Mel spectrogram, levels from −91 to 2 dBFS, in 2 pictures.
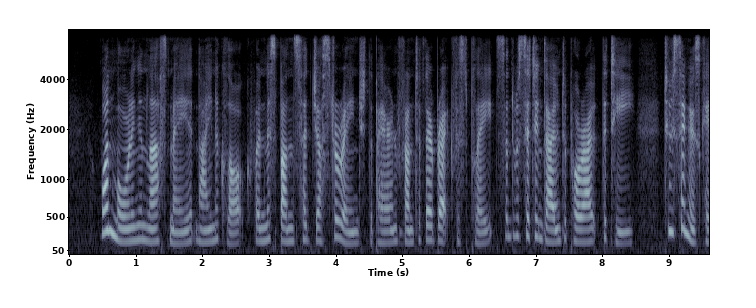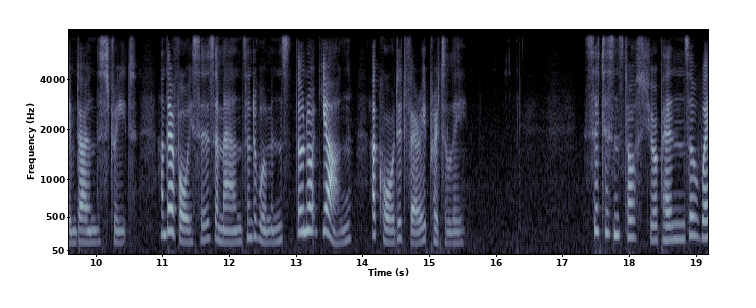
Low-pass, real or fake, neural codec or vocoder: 7.2 kHz; real; none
